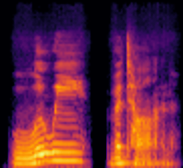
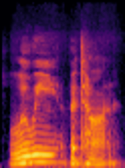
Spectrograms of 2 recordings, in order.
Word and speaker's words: Louis Vuitton: it's Louie vuon so that's how an American normally pronounces this Louie Vuitton Louie Vuitton but the correct pronunciation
